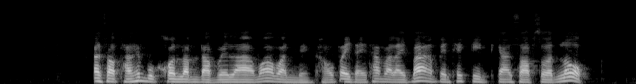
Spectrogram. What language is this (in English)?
Thai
